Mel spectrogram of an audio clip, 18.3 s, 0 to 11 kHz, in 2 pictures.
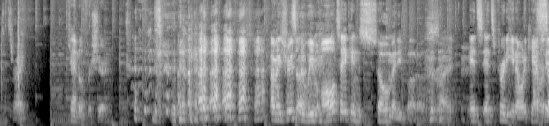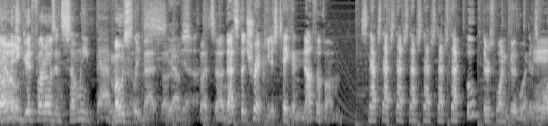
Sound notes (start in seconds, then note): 2.2 all laugh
